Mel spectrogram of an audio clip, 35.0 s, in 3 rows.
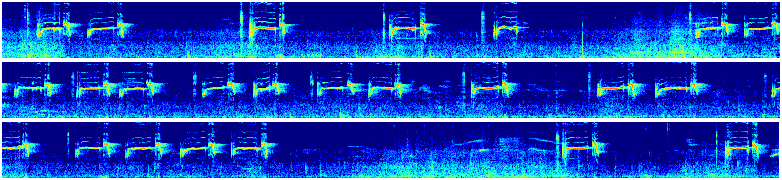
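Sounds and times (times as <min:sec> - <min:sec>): bird singing sharp chirps: 0:10.3 - 0:17.8.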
